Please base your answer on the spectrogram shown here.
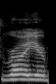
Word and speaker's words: Royer: Oh, it's mostly pronounced Royer, but I have had it be Oh, Royer before, so it's fine.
